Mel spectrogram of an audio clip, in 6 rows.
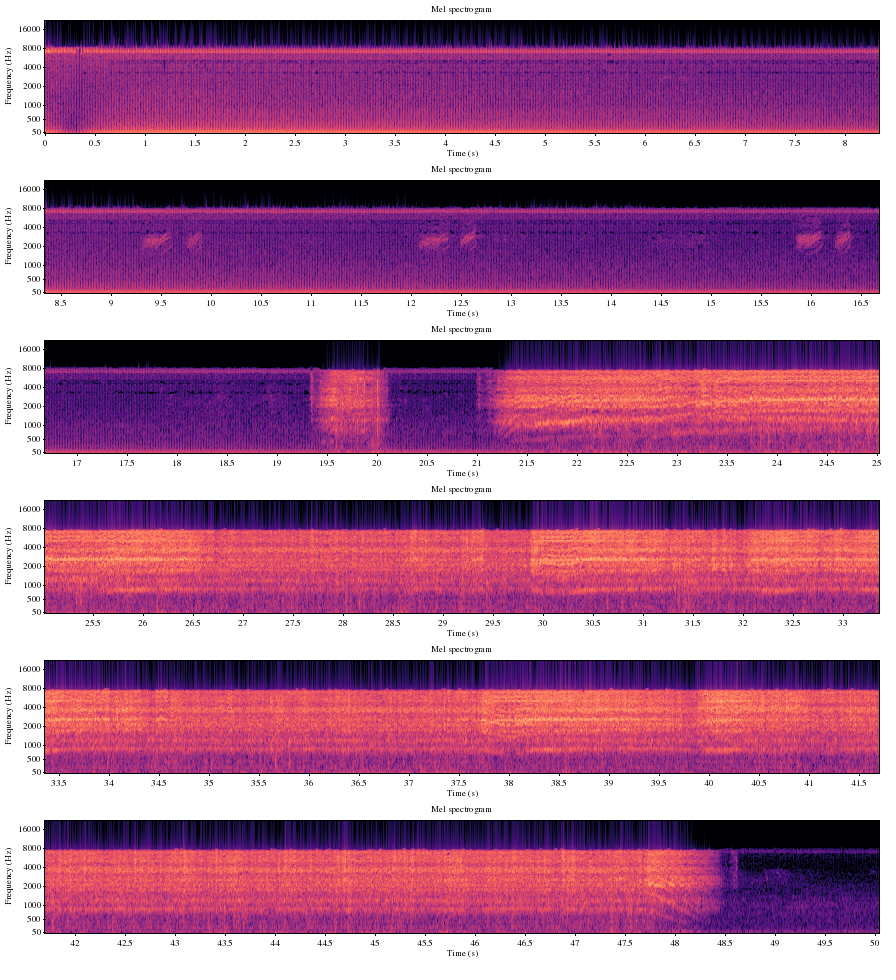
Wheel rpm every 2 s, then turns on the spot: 0, 0, 0, 0, 0, 0, 0, 0, 0, 10, 40, 170, 200, 230, 230, 230, 230, 240, 230, 230, 230, 230, 230, 210, 10.
none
